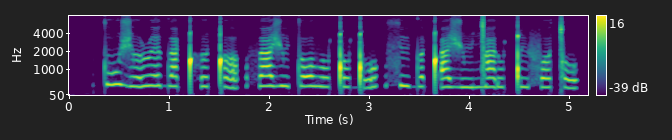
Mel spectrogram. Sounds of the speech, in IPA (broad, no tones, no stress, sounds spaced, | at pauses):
t o ʒ ə ɹ ɛ d̪ a ǃʰ ə ǃ ʌ | θ a ʒ y t ɔ ð o ǃ o ɡ͡ǃ o | s y d̪ ɐ ǃʼ a ʒ y ŋ͡ǀ a ɾ u ǃ y f ʌ ǀ o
